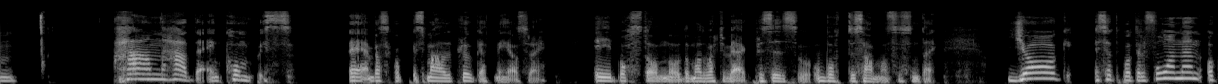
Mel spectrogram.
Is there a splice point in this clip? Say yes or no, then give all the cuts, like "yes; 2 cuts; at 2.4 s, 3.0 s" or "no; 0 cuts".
yes; 2 cuts; at 8.0 s, 9.9 s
